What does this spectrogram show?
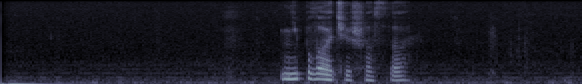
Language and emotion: Russian, neutral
